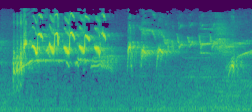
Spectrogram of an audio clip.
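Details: Morning voice training by a decoy Oriental magpie-robin, said to fire birds up quickly: a loud rising whistle followed by a fast trill of repeated bright notes, then a second, softer warbled phrase.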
